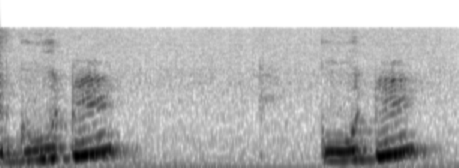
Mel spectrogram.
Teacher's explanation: We have a long U sound in guten and an unstressed E in the last syllable. Most of the time we Germans don't speak this unstressed E.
